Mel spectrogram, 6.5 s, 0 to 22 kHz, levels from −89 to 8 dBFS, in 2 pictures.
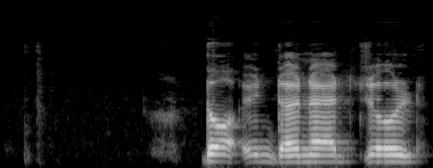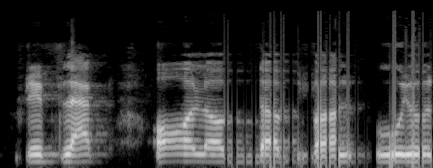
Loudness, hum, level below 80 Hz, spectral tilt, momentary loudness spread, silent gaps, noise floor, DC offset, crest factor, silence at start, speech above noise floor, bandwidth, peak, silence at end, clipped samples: -17 LUFS; none; -52 dBFS; -6 dB/octave; 6 LU; none; -76 dBFS; under 0.1%; 16 dB; 1.55 s; 60 dB; 8 kHz; 0 dBFS; 0 s; under 0.1%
